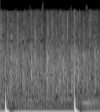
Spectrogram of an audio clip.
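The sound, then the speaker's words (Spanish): Steady crowd applause, presented as the inhabitants of the Mictlán mound in the ocean depths applauding, with a dense, crackling texture, broken by two deep, sweeping thuds that fall in pitch, one early and one midway through. “Mientras tanto, en las profundidades del océano, los habitantes del montículo Mictlán aplaudían el acontecimiento.”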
